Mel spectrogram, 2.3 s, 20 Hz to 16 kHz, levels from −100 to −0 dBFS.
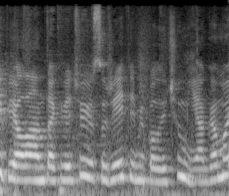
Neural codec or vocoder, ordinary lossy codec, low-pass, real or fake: none; MP3, 96 kbps; 14.4 kHz; real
